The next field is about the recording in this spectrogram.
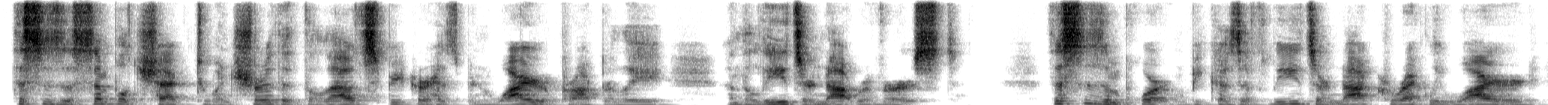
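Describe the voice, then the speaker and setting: An older man with a slightly husky voice gives scripted instructional narration in an orderly, explanatory manner. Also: medium pitch, fairly bright tone. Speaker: product demonstrator.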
